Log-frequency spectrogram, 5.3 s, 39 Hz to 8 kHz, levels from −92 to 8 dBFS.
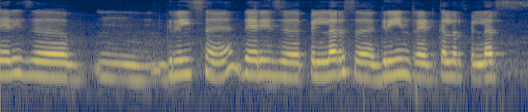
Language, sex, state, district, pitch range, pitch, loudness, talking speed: English, female, Odisha, Nuapada, 200-230 Hz, 210 Hz, -17 LUFS, 135 wpm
